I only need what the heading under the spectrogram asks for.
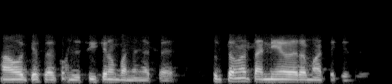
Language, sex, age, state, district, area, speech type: Tamil, male, 18-30, Tamil Nadu, Thanjavur, rural, conversation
